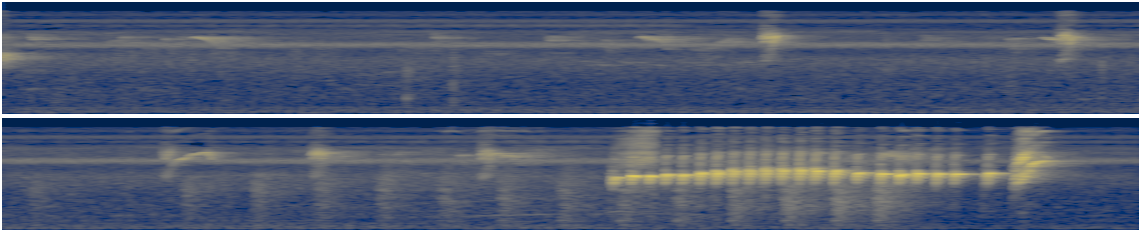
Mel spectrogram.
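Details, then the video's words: Lure recording of a greater green leafbird used for bird trapping: scattered faint chirps and ticks, then a loud two-second buzzy rattle that rises and levels off near the end. "Suara Pancingan/dan suara PIkatan Cucak Ijo"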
